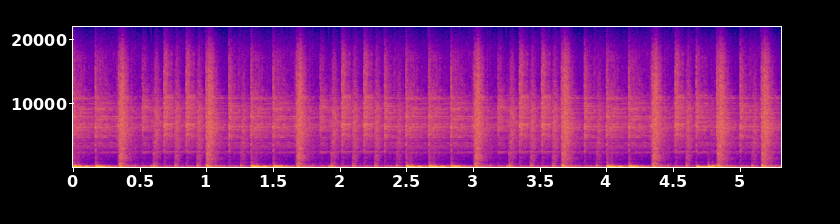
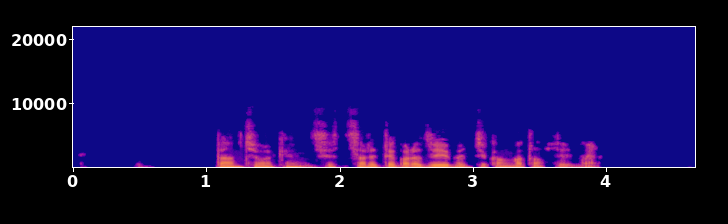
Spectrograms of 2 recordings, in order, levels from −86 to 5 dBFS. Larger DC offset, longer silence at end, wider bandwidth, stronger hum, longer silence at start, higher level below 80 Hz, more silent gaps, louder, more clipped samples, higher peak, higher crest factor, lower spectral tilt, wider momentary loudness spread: neither; second, 0 s vs 0.75 s; first, over 20 kHz vs 7.6 kHz; neither; second, 0 s vs 1.1 s; first, -32 dBFS vs -52 dBFS; neither; first, -20 LUFS vs -29 LUFS; neither; first, -4 dBFS vs -8 dBFS; second, 16 dB vs 22 dB; second, -4 dB/octave vs -7.5 dB/octave; second, 6 LU vs 11 LU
